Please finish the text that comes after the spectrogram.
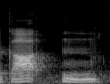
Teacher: So I go to the T, got. I don't release it. I don't do got, but rather gotten.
